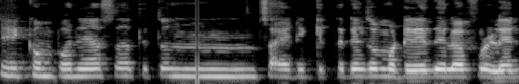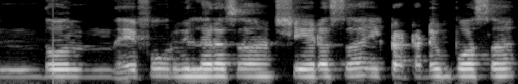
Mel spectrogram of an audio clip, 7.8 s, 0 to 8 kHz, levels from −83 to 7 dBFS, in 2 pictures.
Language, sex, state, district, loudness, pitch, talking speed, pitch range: Konkani, male, Goa, North and South Goa, -18 LUFS, 195 Hz, 170 wpm, 190-205 Hz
